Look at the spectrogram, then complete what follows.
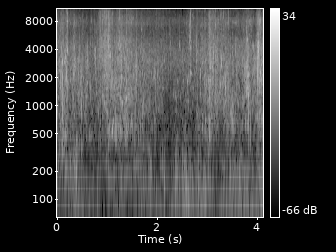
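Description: Kayak being paddled across a lake: irregular splashes and drips of water from the paddle strokes, over a low rumble of wind on the microphone.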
